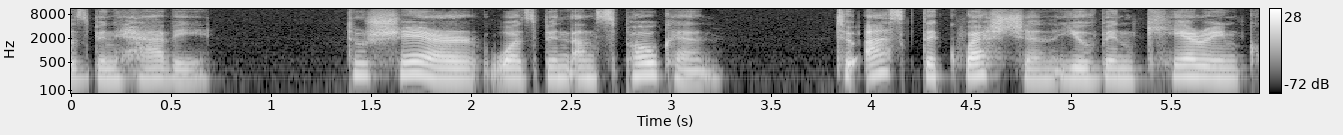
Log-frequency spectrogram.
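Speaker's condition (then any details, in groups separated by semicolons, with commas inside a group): No condition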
